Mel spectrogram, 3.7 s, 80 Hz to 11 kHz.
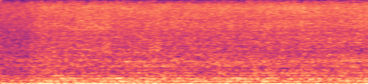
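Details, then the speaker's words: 1979 Toyota with LS V8 swap on Holley Terminator X Max: low, even V8 idle rumble, no knocks, misses or ticking; fires right up, quiet, header possibly leaking slightly; alternator on its way out. "So, runs extremely well."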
